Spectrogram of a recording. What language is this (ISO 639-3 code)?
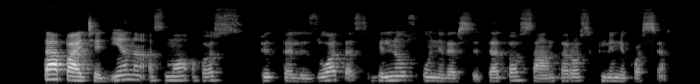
lit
